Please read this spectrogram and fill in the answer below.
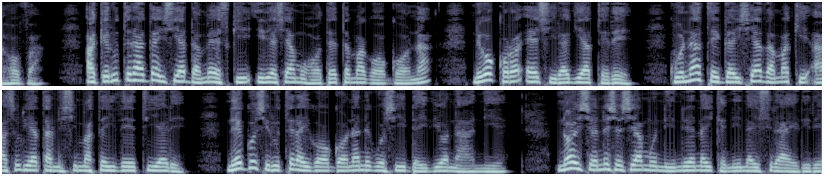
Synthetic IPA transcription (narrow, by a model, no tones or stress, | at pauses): ɦɔva | akeɾuteɾaɡaisjadamɛskiʔiɾeaɕjamoɦɔtɛtɛmaɣɔːɡɔːna | neɣokɔɾɔʔɛʃiɾaɣiateɾe | kwɔnateɡaiɕjaðamakiʔasuɾiataneʃimateiðetiɛɾe | neɡoɕiɾuteɾaiɣɔːɡɔnaneɣwɔɕiːdɛiðiɔnaːniɛ | nɔisjɔneɕ̬jɔɕiamoniːniɾɛnaikeninaisiɾaɛɾiɾe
